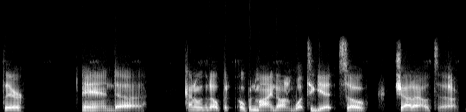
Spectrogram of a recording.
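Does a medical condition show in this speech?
No.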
